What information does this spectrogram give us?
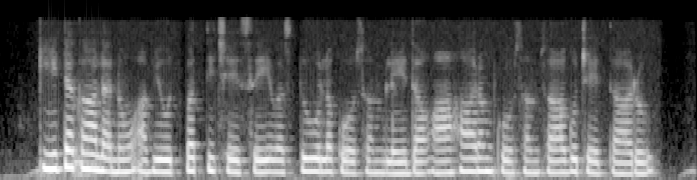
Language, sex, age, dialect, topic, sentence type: Telugu, female, 18-24, Southern, agriculture, statement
